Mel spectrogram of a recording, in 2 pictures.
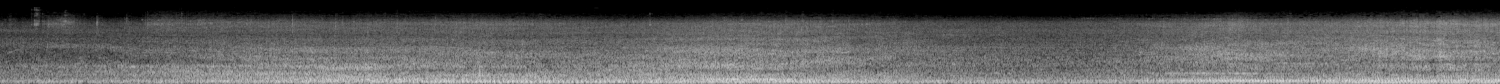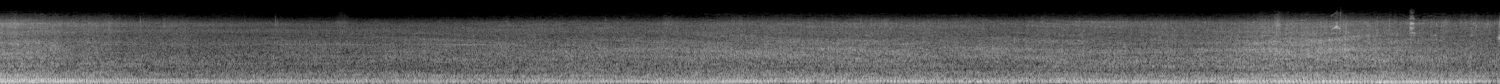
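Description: Steady background noise of road traffic, an engine hum under a wash of road noise, swelling twice as vehicles pass.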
